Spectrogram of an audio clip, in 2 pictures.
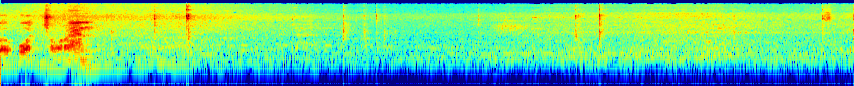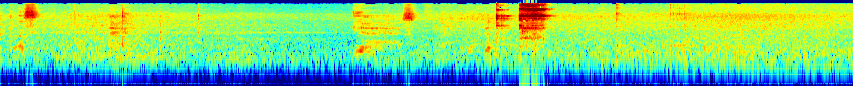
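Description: Metal parts of a small machine click and clink as hands handle them.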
